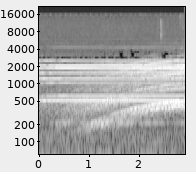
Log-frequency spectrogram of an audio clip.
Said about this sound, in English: what's that? Sirens. We've heard them before. It's probably just another drill.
